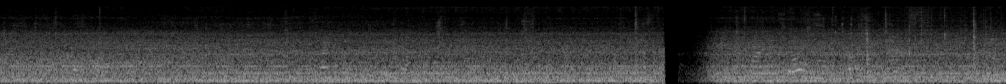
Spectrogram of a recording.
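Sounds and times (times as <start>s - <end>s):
faint voices: 7.2s - 10.0s.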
